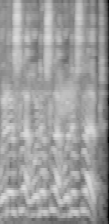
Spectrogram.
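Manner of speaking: high, loud quick callout; combat callout. Real, not acted. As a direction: shout the kill to the team. Calling enemy kill.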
